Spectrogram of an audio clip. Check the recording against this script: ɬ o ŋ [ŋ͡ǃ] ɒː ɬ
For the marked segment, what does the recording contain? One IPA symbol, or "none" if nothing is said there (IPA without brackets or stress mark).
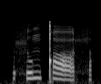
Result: ǃ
